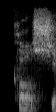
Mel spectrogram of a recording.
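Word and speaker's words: Kölsch: That's how you say it, right? Correct? Kolsch? – Kolsch, yeah. Kolsch.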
